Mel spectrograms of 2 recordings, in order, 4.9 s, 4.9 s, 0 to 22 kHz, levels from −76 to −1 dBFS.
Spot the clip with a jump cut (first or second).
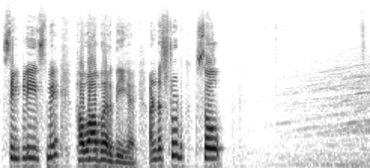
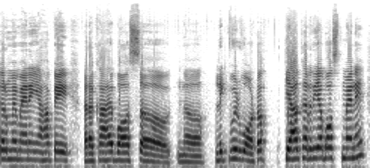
second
